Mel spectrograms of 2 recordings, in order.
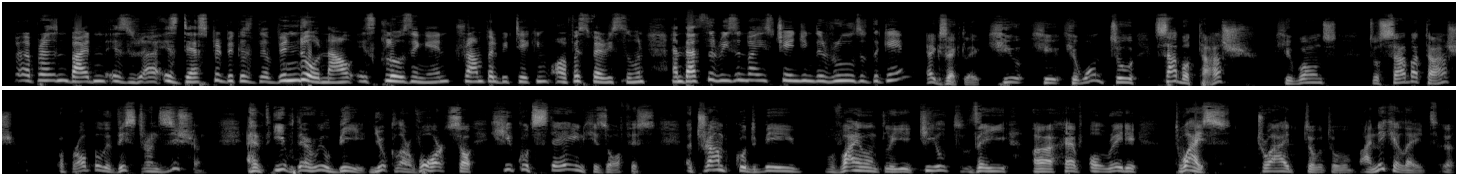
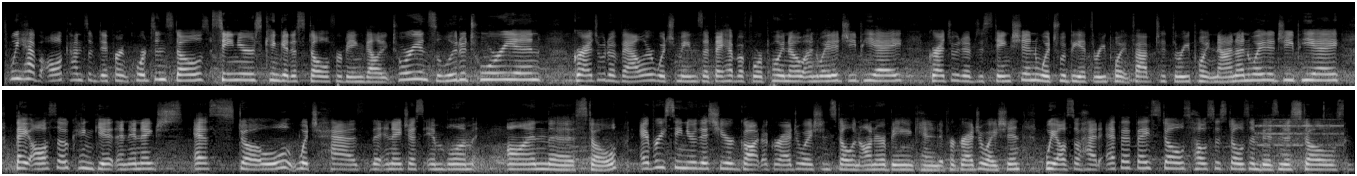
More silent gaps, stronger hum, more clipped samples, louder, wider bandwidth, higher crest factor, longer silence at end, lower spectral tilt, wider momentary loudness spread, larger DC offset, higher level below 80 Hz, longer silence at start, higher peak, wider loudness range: neither; neither; neither; second, -29 LUFS vs -19 LUFS; about the same, 14 kHz vs 14 kHz; about the same, 20 dB vs 18 dB; about the same, 0.05 s vs 0 s; about the same, -3.5 dB/octave vs -4 dB/octave; first, 11 LU vs 6 LU; neither; about the same, -60 dBFS vs -58 dBFS; about the same, 0.15 s vs 0.05 s; second, -10 dBFS vs 0 dBFS; first, 5 LU vs 1 LU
